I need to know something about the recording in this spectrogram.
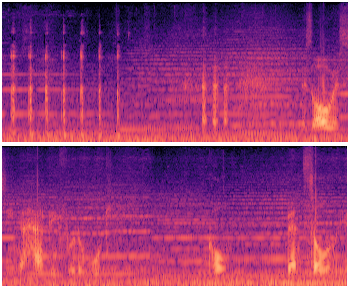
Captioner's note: chuckle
